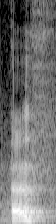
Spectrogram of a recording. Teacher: الثاء من راس من طرف اللسان مع اطراف الثانيه العليا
